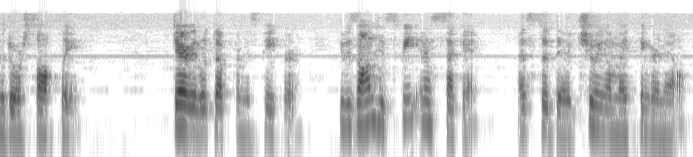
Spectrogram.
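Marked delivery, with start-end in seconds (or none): none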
